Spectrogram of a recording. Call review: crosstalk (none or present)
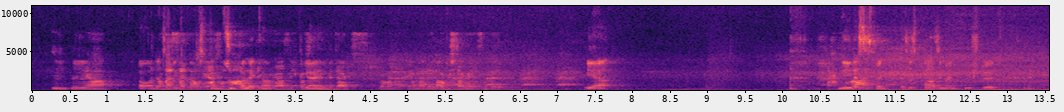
present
